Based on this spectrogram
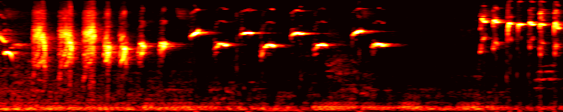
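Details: Green leafbird (cucak ijo) lure song meant to provoke a reply; loud, rapid chirping bursts, then a string of clear short whistled notes, a brief pause, and a final quick high trill.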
